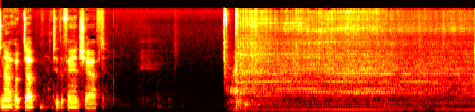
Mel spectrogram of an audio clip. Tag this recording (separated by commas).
Mechanical fan, Speech, inside a small room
